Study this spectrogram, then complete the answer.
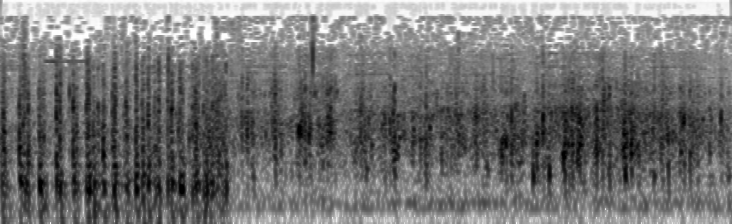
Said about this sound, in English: Three horses plunged into the swirling waters while the current fought to drag them under. Silver, his powerful legs working like pistons, took the lead, responding valiantly to the masked man's shouts of encouragement.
